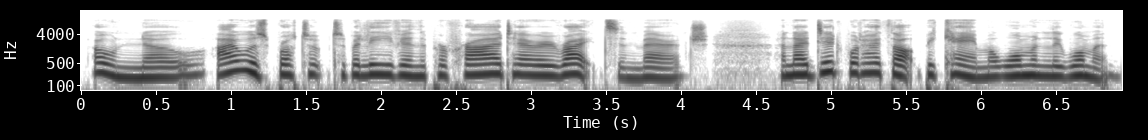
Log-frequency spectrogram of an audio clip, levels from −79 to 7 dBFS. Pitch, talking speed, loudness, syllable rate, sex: 215 Hz, 205 wpm, -18 LUFS, 5.8 syllables/s, female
